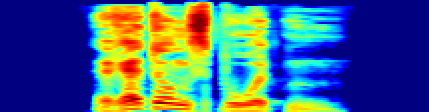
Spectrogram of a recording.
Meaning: dative plural of Rettungsboot
- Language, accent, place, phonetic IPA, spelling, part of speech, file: German, Germany, Berlin, [ˈʁɛtʊŋsˌboːtn̩], Rettungsbooten, noun, De-Rettungsbooten.ogg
